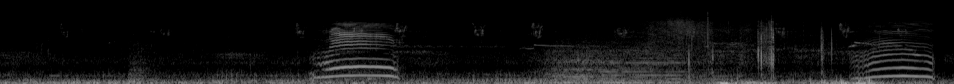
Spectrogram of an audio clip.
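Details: Fluffy cat in Japan meowing twice, short arched cries about five seconds apart, with a rougher, breathy vocal sound and rustling between them over low background noise.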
